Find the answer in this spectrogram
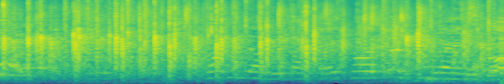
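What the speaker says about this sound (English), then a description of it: "Clapping over there, mate" Wedding-reception audience claps in a steady patter of many hands, fairly close and continuous throughout, with a few voices talking underneath.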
